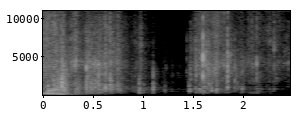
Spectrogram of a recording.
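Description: Sheets of paper rustling and crinkling as they are handled and leafed through, in two stretches with a short pause about a second in.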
